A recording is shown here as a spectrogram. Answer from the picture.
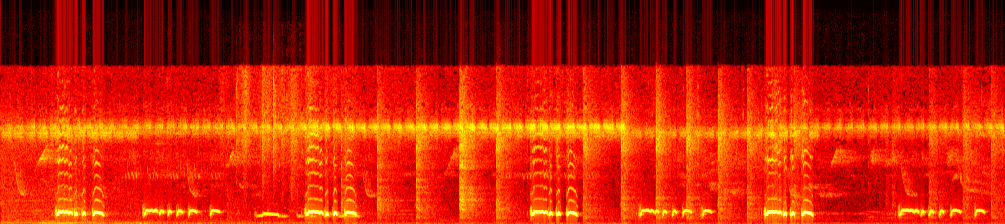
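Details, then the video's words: Local zebra dove giving a lure song in ngayer nulop style to provoke singing: alternating bubbling coo phrases and drawn-out rolling trills, about six phrases in ten seconds, with faint clicks and a thin high whine. "Perkutut lokal PANCINGAN SUARA NGAYER NULOP ampuh merangsang cepat EMOSI BUNYI GACOR"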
